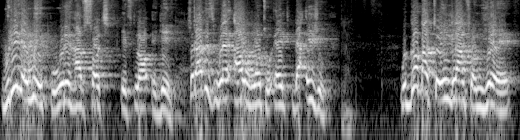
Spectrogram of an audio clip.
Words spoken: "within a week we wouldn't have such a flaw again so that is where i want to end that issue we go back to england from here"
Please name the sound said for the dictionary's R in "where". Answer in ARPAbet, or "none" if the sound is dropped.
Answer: W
